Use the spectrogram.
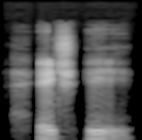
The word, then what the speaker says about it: HE: HE, pronounced like her, with a yawn, which is associated with the heart.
